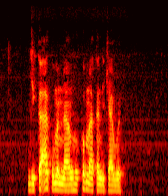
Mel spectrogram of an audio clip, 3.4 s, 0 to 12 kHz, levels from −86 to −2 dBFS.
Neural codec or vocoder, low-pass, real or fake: none; 10.8 kHz; real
